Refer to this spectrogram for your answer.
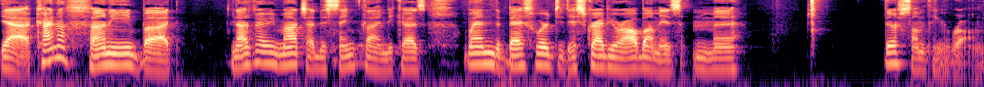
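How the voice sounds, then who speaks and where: Someone with a non-native accent speaks at a fairly slow pace, leaving long, frequent pauses. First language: not English. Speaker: metal music YouTuber. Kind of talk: casual album review vlog. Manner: hesitant, many fillers; animated.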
